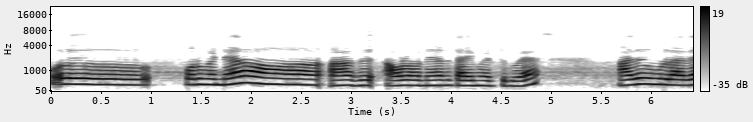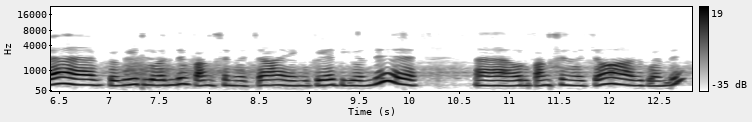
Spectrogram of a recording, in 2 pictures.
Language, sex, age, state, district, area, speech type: Tamil, female, 60+, Tamil Nadu, Erode, urban, spontaneous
